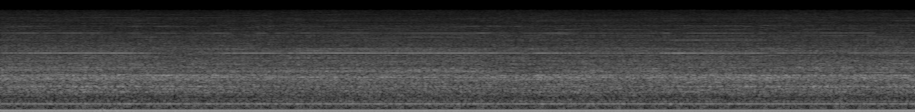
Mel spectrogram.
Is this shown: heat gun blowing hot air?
yes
